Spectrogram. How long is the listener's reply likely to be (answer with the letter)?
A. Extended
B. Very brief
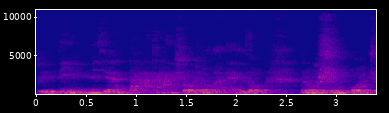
B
